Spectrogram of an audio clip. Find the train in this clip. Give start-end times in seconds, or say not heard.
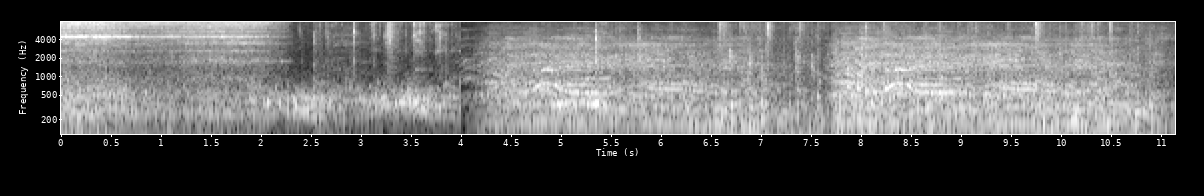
0.0-2.3.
